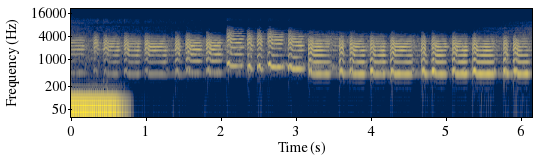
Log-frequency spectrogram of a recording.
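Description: Arabic remix music: a fast run of short, pitched lead notes over a steady held drone. The deep bass drops out about a second in.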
